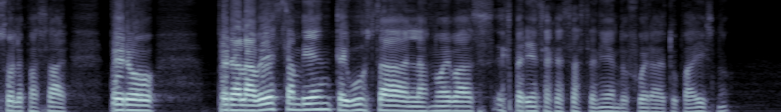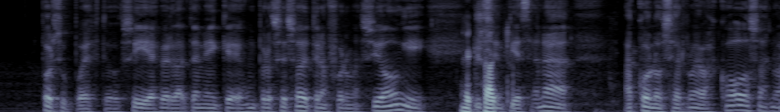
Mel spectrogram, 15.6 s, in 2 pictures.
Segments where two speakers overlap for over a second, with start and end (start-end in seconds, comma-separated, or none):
none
